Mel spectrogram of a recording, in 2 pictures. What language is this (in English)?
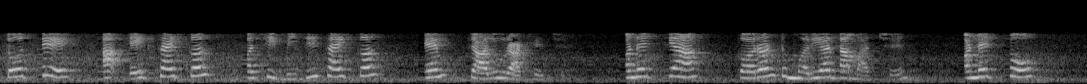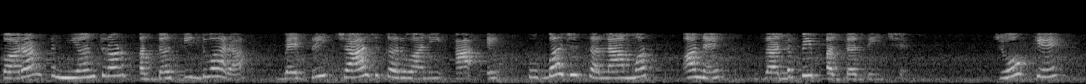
Gujarati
